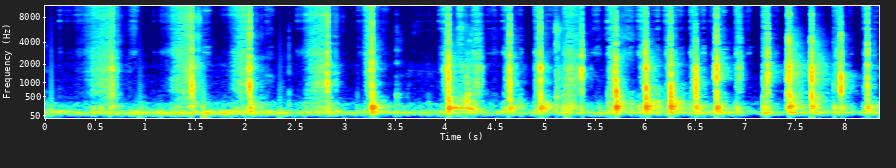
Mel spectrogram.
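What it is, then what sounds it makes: Kinetic sand being pressed and cut. A metal tube is pressed down again and again into pink kinetic sand packed flat in an oval red plastic tray, punching round holes until the surface crumbles. Each press gives a short, soft, gritty crunch with a brief bright hiss and almost no ring, quickening into a steady run of cuts in the second half.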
